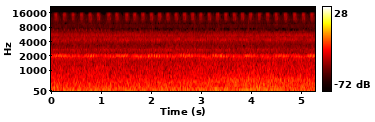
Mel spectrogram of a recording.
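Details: Crickets outside on an evening deck, a high shrill trill running nearly continuously with brief gaps, set against a low droning hum.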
